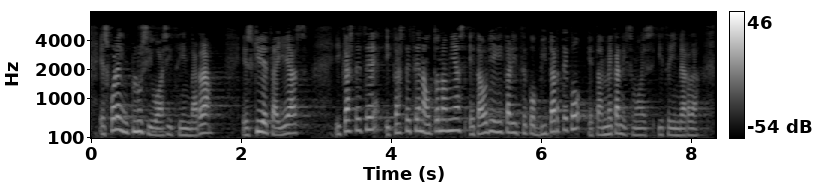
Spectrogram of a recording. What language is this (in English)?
Basque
